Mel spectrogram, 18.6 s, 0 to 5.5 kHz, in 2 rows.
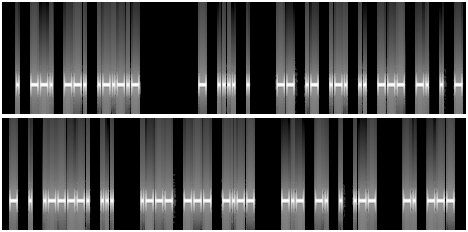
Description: Morse code, heard as a keyed tone, about 25 wpm, spaced as for 20 wpm, 700 Hz. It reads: EGG. THE MARIONETTE'S JOY KNEW NO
